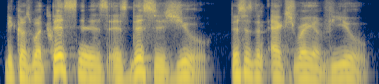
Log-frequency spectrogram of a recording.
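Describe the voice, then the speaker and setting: A man with a naturally loud, projecting voice, coaching on a video call with passion and emphatic repetition. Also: lowish voice, animated, normal speed, breathy edge, no echo, studio quality. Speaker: leadership coach. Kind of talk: motivational talk on a live show.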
